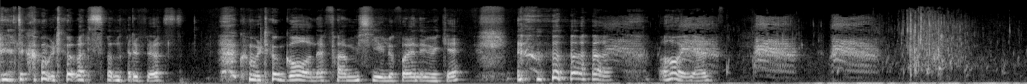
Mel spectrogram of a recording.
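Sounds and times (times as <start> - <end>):
speech: 0.0 - 7.8
laughter: 5.2 - 7.1
crows cawing by Lake Mjøsa in Norway: 6.0 - 9.0.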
